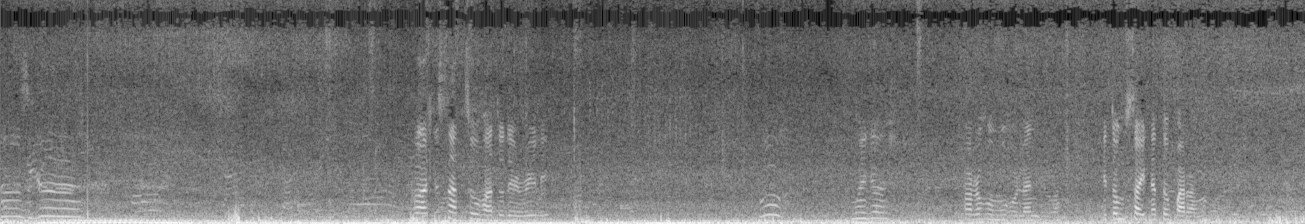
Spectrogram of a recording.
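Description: Road traffic passing close by: a city bus and a motorcycle going past. Their low engine rumble is loudest in the first couple of seconds and fades out about seven seconds in. Passers-by are talking over the background.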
